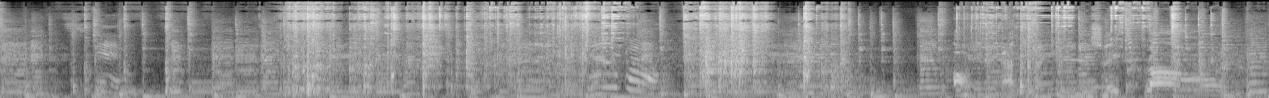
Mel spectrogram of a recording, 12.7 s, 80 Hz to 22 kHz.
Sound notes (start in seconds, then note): 0.0 pompous comedy music; 2.8 clattering metal; 6.3 pompous comedy music; 6.8 clattering metal; 7.0 pompous comedy music; 11.7 pompous comedy music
